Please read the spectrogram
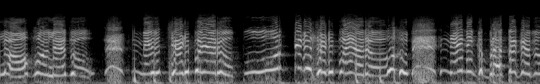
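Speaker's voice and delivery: high, tearful wail of despair; melodramatic crying. Acted. Wife wailing at husband over his cigarette, tearful. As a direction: sob it out like the world is ending. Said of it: "నువ్వు మరీ అలా ఏడుస్తుంటే".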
